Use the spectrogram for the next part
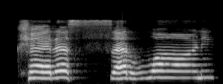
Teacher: ಕ್ಷರ ಸರ್ವಾಣಿ ಕ್ಷರ ಕ ಮತ್ತೆ ಶ 2 ಅಕ್ಷರ ಸೇರಿದೆ. ರ ಆದ ನಂತರ ವಿಸರ್ಗದ ಉಚ್ಚಾರಣೆ ಸ, ಮುಂದಿನ ಅಕ್ಷರ ಸ ಇದೆ, ಅದಕ್ಕಾಗಿ ಸ.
